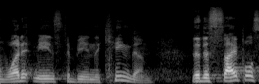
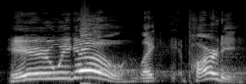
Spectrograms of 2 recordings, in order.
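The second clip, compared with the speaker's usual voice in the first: high, loud, slow drawn-out cheer; party cheer; 8 semitones higher, 14 dB louder, much slower than usual. Pretend. Disciples cheering at Jesus's plan to feed crowd, party cheer. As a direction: whoop like the party's starting. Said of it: "disciples would just be like".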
